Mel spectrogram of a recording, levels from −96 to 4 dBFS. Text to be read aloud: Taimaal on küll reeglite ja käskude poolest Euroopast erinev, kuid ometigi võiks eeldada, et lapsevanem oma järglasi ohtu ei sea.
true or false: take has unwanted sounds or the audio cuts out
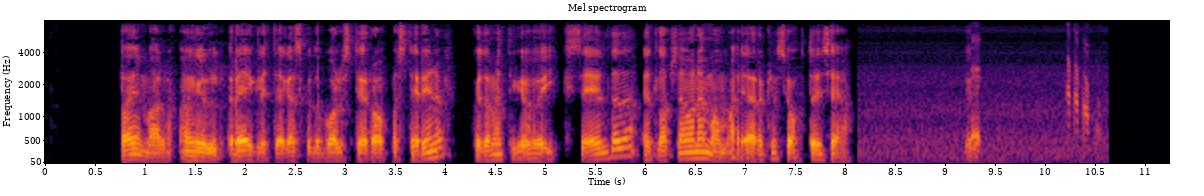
true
